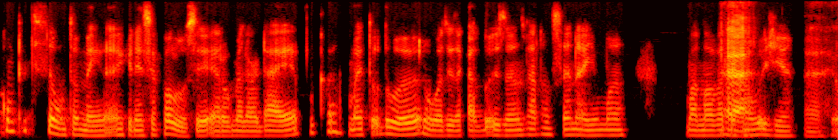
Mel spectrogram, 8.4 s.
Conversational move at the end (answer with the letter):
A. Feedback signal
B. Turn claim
B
